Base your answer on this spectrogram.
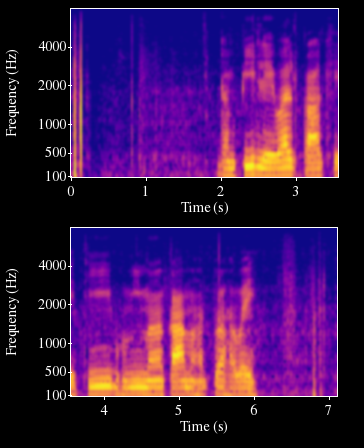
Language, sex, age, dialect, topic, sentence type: Chhattisgarhi, male, 60-100, Western/Budati/Khatahi, agriculture, question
